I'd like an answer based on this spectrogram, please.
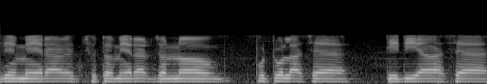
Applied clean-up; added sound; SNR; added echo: none; none; none; none.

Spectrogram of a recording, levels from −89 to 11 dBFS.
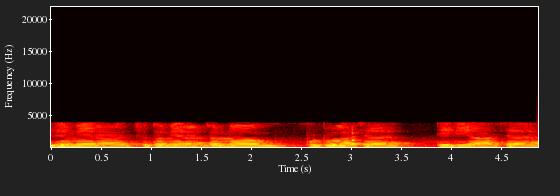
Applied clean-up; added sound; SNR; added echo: none; Bowed string instrument; 14 dB; reverberation time 0.5 s.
